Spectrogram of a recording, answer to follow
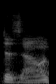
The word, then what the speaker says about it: DAZN: and i hate it i hate that it's pronounced design but it is d-a-z-n i just i don't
